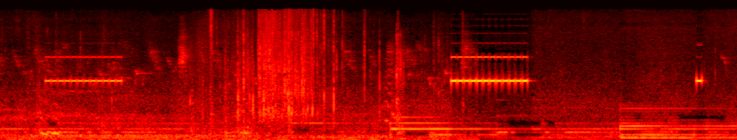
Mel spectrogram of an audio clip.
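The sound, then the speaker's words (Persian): A telephone rings with a bright electronic warble in two separate bursts, and a short spell of crinkling plastic falls between them. No one speaks. “تلفن ماست؟”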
